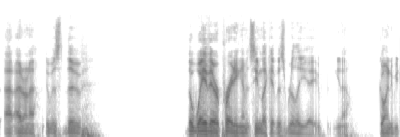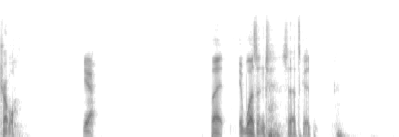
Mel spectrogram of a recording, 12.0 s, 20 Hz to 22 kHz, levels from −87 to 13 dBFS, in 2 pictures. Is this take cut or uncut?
uncut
